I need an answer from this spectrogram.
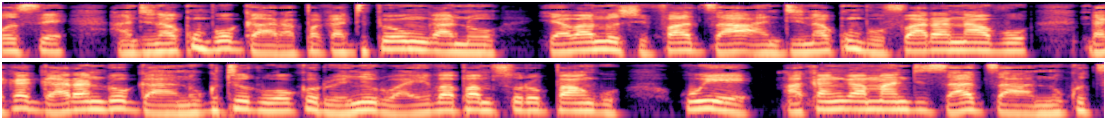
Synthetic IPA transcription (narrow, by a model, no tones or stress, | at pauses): seɦandinakumbo̞ɡʱaɾapakat̬ipe̞uŋɡano̞ | jaʋano̞ʐifad͡zaɦandinakumbo̞faɾanaːʋo̞ndakaɡʱaɾando̞ɡʱano̞k̬utiruo̞ko̞rwe̞ɲurwaiʋapamuso̞ɾo̞paːŋɡuːje̞makaŋɡamandizad͡zano̞kut͡s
